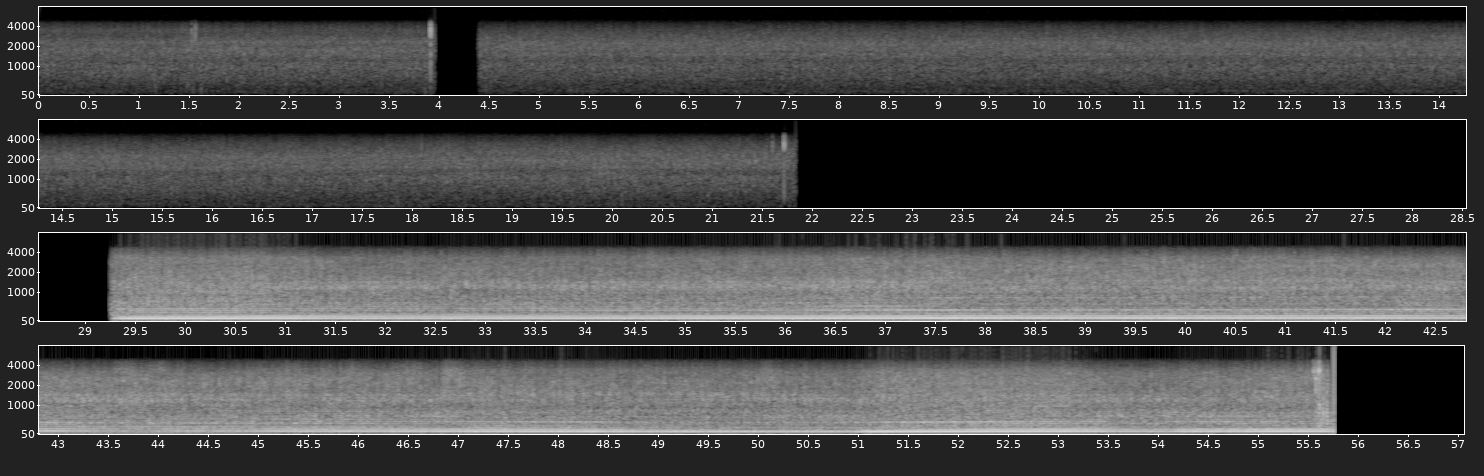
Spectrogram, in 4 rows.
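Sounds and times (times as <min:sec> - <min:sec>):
road noise: 0:00.0 - 0:21.8, 0:29.3 - 0:55.8
car engine droning at high revs: 0:29.3 - 0:55.8.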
